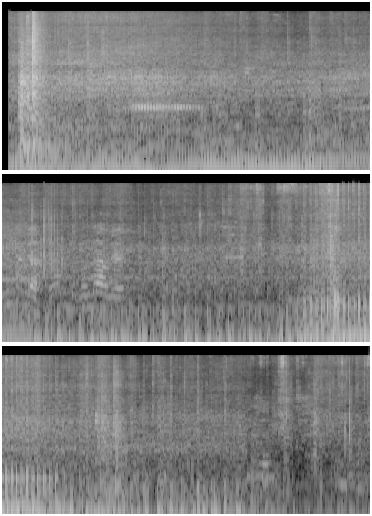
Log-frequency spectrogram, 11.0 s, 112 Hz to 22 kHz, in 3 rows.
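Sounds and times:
vehicle engine rumbling: 0.1 - 11.0.

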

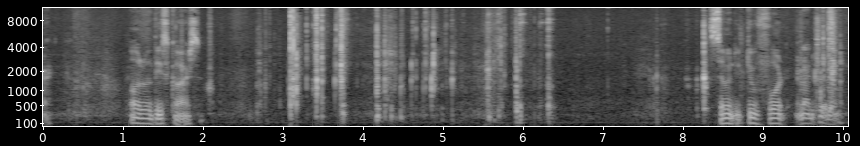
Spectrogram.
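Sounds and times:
plastic blister crackling: 2.7 - 6.0.

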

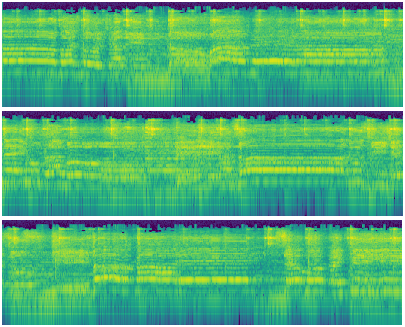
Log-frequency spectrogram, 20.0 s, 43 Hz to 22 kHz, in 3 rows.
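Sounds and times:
men singing a hymn: 0.0 - 20.0
steady percussion beat: 0.0 - 20.0.

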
